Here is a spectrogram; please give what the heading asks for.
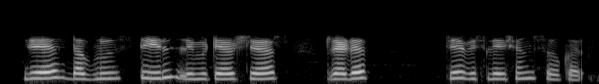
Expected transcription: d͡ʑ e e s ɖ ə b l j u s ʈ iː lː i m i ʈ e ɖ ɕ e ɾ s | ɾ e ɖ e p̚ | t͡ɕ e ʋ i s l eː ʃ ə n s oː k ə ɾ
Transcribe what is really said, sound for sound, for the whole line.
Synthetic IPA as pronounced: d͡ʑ e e s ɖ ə b l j u s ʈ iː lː i m i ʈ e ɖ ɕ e ɾ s | ɾ e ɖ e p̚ | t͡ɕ e ʋ i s l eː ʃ ə n s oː k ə ɾ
